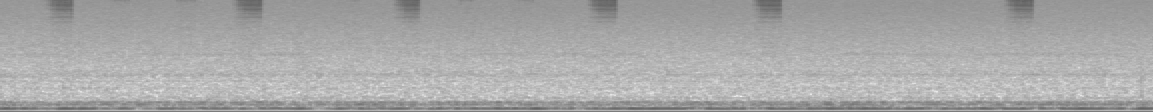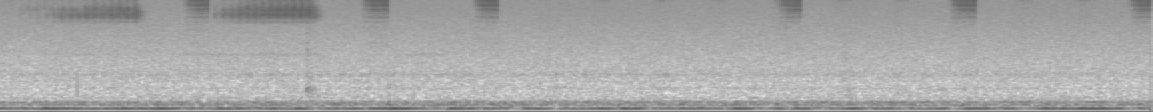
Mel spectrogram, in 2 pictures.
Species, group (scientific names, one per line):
Rhacocleis germanica
Orthoptera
